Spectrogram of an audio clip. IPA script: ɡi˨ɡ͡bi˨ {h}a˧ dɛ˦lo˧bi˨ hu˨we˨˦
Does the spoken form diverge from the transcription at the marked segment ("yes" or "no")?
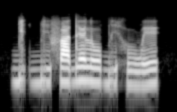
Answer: yes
